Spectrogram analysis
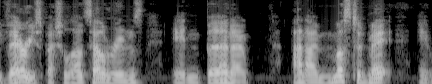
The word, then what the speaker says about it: Brno: into some very very special hotel rooms in brno and i must admit it really annoyed me rick couldn't say burno properly because i had to look this up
